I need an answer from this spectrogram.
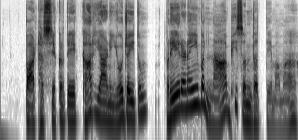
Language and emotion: Sanskrit, sad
